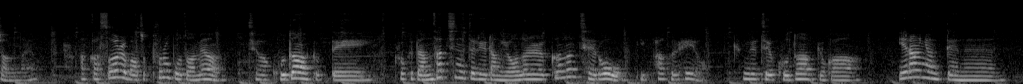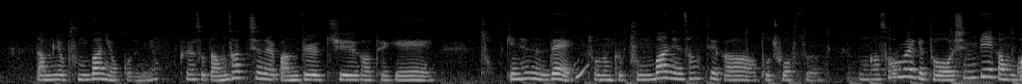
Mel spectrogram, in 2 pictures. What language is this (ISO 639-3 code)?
kor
